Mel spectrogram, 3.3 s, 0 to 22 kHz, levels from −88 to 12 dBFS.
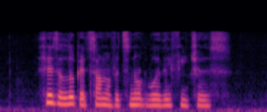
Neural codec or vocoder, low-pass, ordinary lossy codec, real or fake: codec, 16 kHz, 2 kbps, FunCodec, trained on Chinese and English, 25 frames a second; none; none; fake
